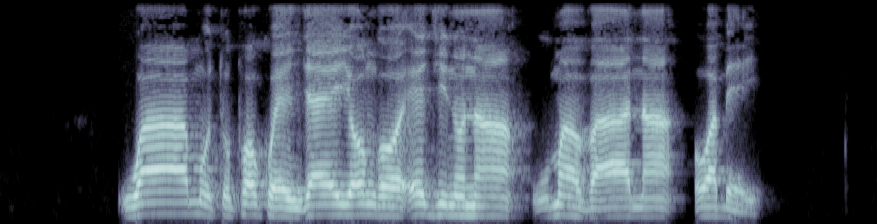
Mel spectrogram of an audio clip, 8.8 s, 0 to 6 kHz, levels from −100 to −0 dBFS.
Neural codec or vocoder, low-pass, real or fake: none; 5.4 kHz; real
